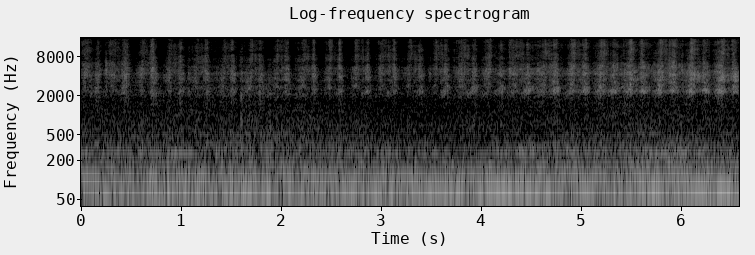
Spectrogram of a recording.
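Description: A gloved hand rubs the cracked paint layer on the face of an old oil portrait on canvas, lying flat, using small strokes with a soft brush or swab on a yellow wooden handle. It makes a steady, quiet, bright scratchy swishing that repeats quickly and somewhat unevenly over a continuous low hum.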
